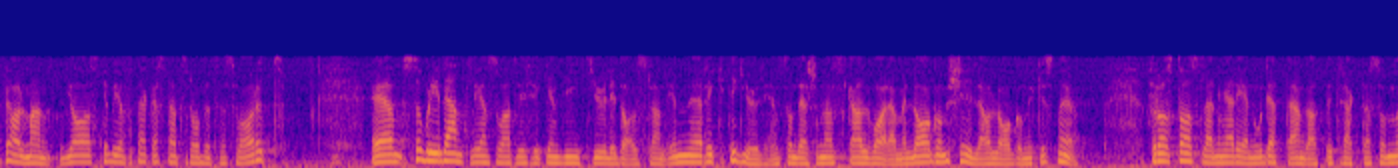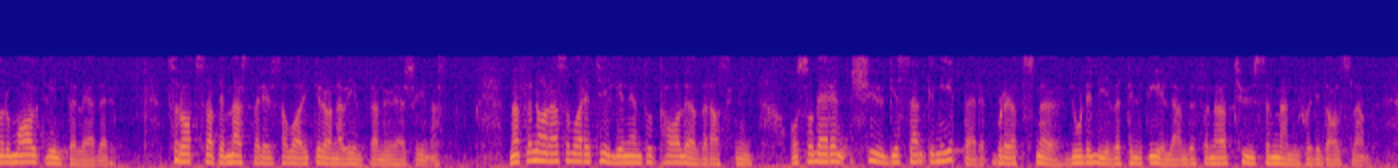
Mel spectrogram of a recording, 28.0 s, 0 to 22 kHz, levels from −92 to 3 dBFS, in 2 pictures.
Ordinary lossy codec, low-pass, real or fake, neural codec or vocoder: none; 5.4 kHz; fake; codec, 16 kHz, 16 kbps, FunCodec, trained on LibriTTS, 50 frames a second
